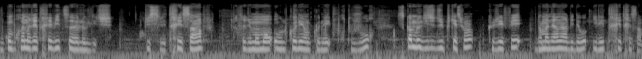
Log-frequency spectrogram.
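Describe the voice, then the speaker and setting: Monotone and flat, a woman speaks at a medium pitch. Her pace is moderate. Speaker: gaming youtuber. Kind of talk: gameplay tutorial. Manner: halting, many fillers.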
